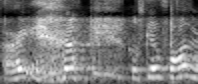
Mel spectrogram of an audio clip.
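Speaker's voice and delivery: ordinary delivery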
